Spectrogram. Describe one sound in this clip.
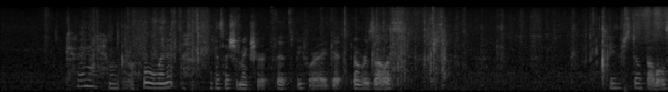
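Paper rustles and crinkles as it is handled and folded.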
